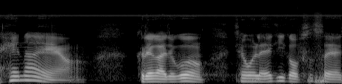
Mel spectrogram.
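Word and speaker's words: Hannah: 영어 발음으로 한나가 영어 발음은 해나예요.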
